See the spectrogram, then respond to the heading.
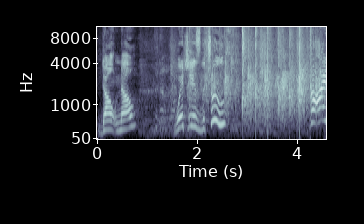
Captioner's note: audience laughing and applauding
